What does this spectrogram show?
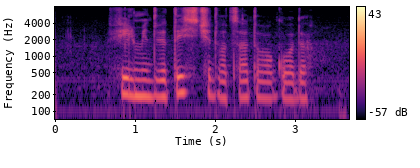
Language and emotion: Russian, neutral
